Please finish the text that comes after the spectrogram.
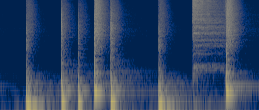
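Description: A short drum kit groove played close and loud, with punchy kick and snare hits in a syncopated pattern and an open hi-hat washing out near the end of the phrase, no voices.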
